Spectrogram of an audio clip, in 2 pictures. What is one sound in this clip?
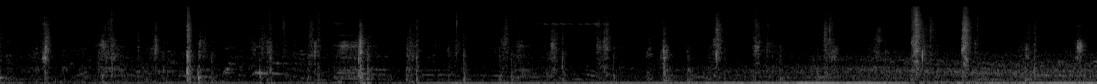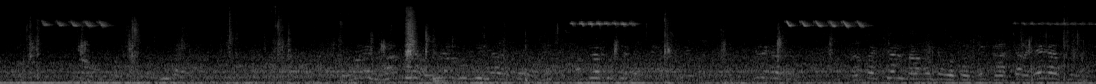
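Footsteps crunch on a dusty concrete floor.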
